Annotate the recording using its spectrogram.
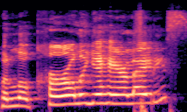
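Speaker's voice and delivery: high, loud sarcastic mock yell.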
